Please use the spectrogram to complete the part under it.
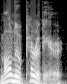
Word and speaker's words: molnupiravir: Is it molnupiravir? – You got it.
